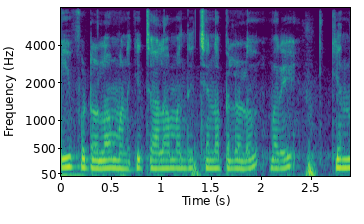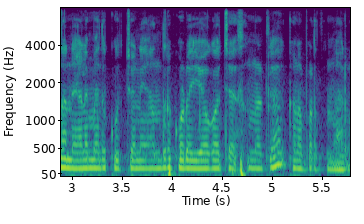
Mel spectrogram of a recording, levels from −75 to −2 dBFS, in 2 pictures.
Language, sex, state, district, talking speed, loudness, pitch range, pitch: Telugu, male, Andhra Pradesh, Sri Satya Sai, 175 wpm, -19 LUFS, 140-150 Hz, 145 Hz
